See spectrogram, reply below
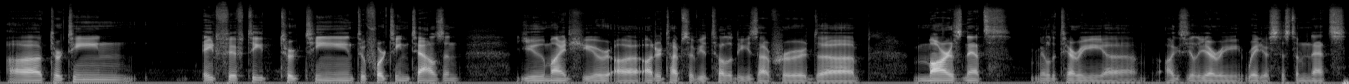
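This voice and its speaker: A man hosting a hobby channel, explaining informally in a halting way with pauses mid-phrase. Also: deep voice, little pitch movement, pushed and bright, smooth, no room sound. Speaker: host of a shortwave radio channel.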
